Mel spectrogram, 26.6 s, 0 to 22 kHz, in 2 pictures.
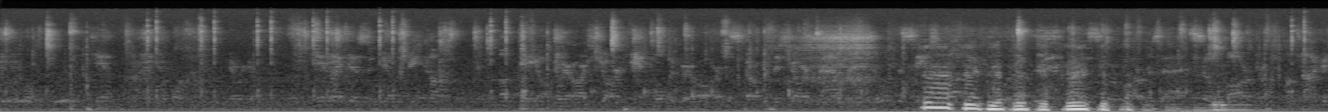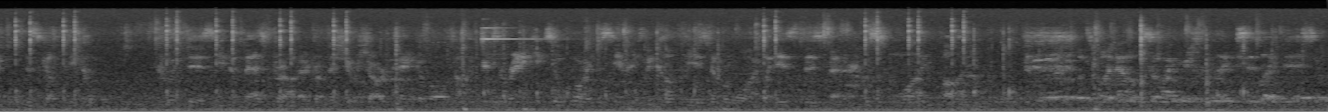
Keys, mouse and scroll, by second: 0.0 middle click, 1.0 middle click, 1.6-6.6 right drag, 8.0-9.6 middle drag, 12.6 middle click, 13.0-17.6 right drag, 17.6-21.0 middle drag, 21.0-24.6 right drag, 24.6-26.5 middle drag.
